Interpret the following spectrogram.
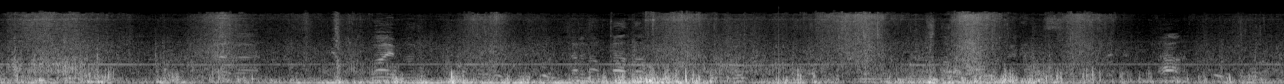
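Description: Wind rushing over the microphone and sea water splashing against the hull of a boat under way, with a low rumble underneath and repeated surges as the boat rides the waves.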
